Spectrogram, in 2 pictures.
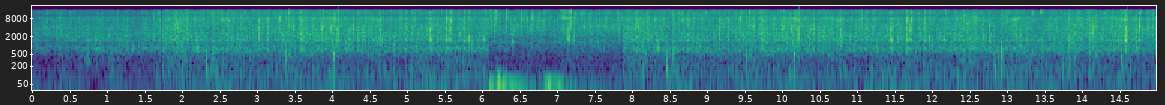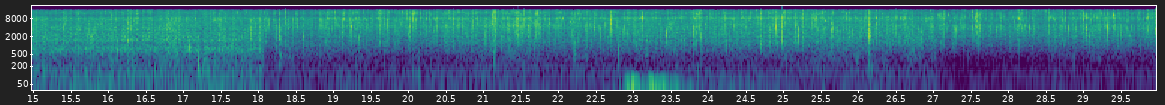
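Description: Food sizzling in a cast iron Dutch oven over a wood campfire: a steady frying hiss dotted with sharp clicks and crackles. It grows thinner and quieter about two-thirds of the way through.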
